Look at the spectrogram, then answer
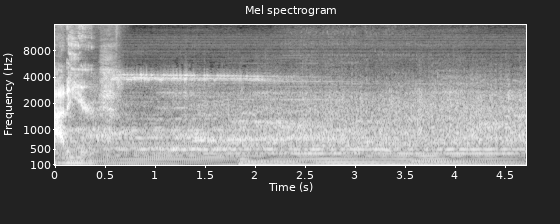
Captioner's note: whistle blowing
